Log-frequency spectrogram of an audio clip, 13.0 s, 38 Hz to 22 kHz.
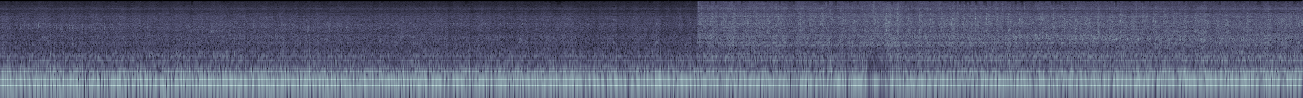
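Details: Brand-new 445 stroker FE V8 in a 1962 Ford Galaxie during cam break-in, run at about 2000 then 1500 rpm. Steady, elevated revs with a light, rapid clatter: noisy lifters needing adjustment. Timing also needs adjusting; oil pressure and water temperature are good.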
